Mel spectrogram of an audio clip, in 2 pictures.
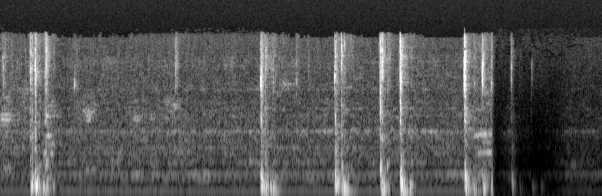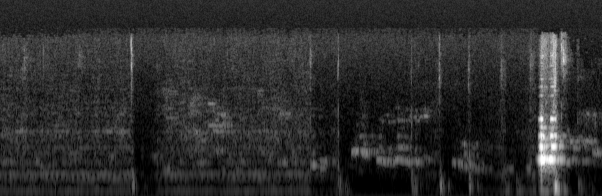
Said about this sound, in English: And currently I'm typing some correspondence since no one is talking to me.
